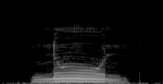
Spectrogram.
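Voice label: "noon", Arabic letters; deen path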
